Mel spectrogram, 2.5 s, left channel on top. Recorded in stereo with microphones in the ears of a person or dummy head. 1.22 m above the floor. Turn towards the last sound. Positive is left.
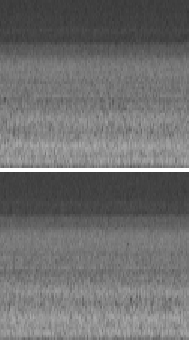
No sound to turn to.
